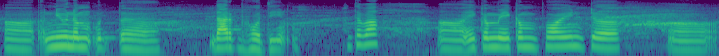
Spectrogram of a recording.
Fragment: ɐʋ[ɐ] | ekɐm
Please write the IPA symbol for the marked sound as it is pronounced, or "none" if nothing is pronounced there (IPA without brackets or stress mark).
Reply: a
